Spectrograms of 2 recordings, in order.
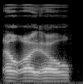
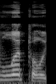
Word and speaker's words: Lil: Lil, L-I-L. If you call him Little, you're getting his name wrong. It's Lil.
